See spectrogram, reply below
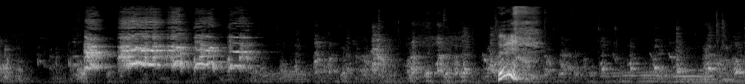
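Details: Crowing Pelung chicken among other fowl: a harsh, broad crow fills the opening seconds, followed by busy clucking and a second sharp, rising-then-falling crow burst, with chatter continuing afterward.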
